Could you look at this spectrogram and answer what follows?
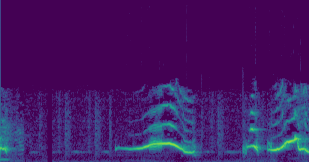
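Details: Lure recording of a Black-naped oriole (kepodang emas) used for trapping: a long, smooth, mellow whistle that swells and then drops, followed by a shorter pair of liquid, warbled fluty notes.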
